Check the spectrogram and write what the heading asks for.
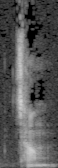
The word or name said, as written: CAM4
